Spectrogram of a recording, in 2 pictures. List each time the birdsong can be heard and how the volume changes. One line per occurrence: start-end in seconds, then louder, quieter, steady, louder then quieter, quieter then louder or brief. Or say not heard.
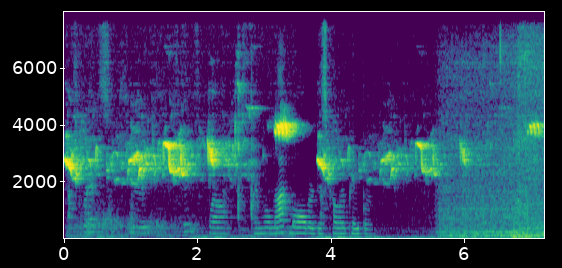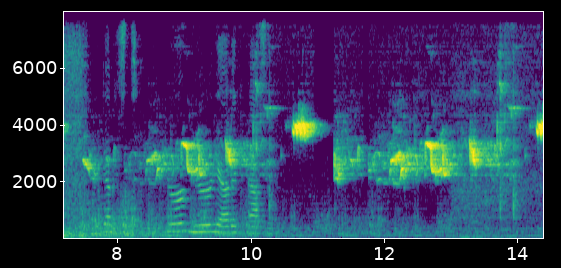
0.0-14.3 quieter then louder.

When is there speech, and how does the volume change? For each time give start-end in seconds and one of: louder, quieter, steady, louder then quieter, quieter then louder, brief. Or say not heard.
0.1-4.7 louder
7.6-10.4 brief.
